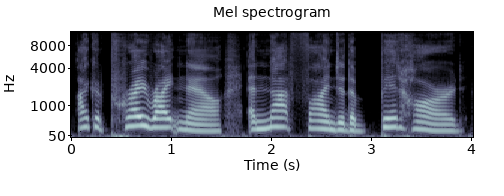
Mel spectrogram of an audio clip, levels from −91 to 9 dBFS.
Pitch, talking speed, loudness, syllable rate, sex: 205 Hz, 180 wpm, -18 LUFS, 3.3 syllables/s, female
